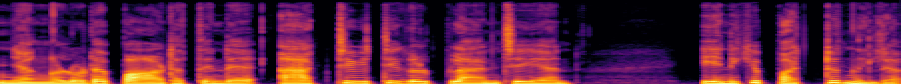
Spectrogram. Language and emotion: Malayalam, sad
